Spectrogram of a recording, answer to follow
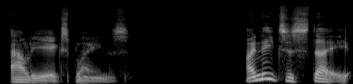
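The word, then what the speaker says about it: Auli'i: Owl, as in the bird. Lee, then another Lee. Owlie.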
